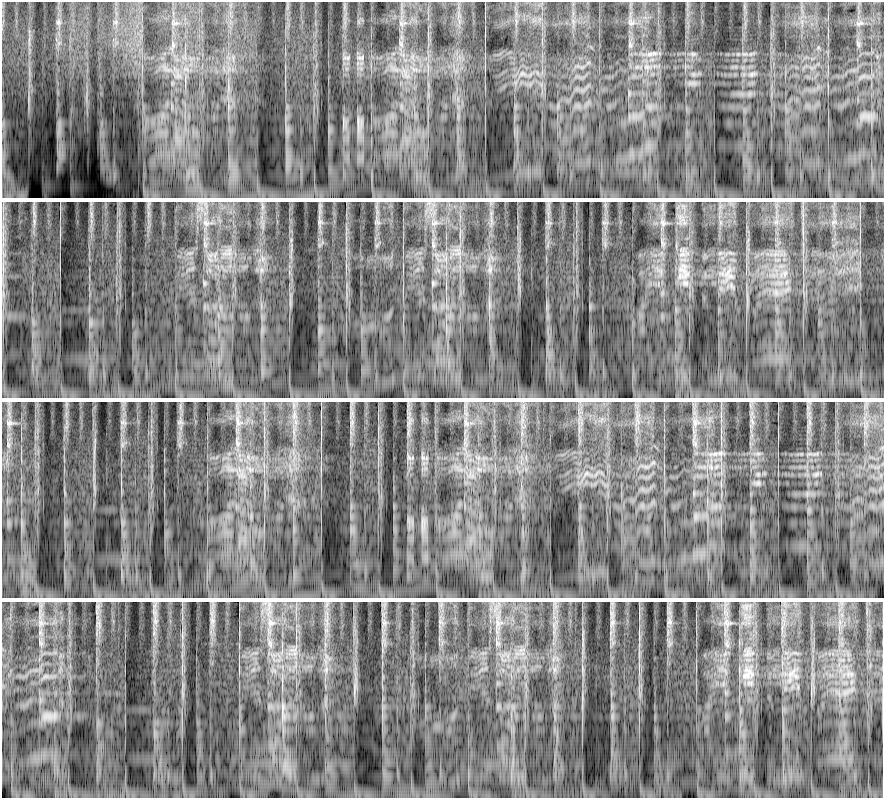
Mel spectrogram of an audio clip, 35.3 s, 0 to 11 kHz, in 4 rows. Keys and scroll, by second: 2.5 Tab, 5.1 Tab, 6.0 1, 9.4 Tab, 11.9 Tab, 12.8 shift+z, 16.7 Tab, 17.6 Tab, 19.6 Tab, 20.4 Tab, 21.6 alt+e, 26.8 alt+s, 31.1 ctrl+z, 32.2 Tab, 33.4 alt+e.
